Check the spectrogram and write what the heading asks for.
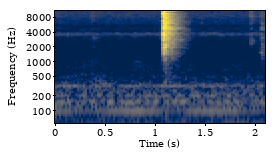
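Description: A single sharp metallic click about a second in, as the key turns in a vintage Century four-lever sliding-door mortice lock with its cover off and the hook bolt snaps across into the locked position.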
